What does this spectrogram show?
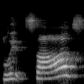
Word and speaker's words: Blicavs: in the future um the c is pronounced as tz so it's blitzards it's latvian and it's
